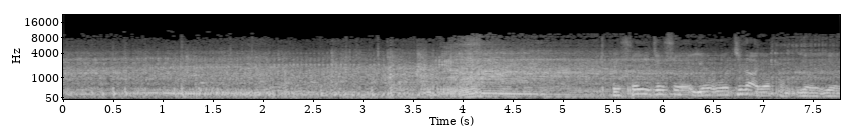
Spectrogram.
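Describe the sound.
A motorcycle engine runs loud throughout in the motorcycle scene of the film Plaisir d'inconnu, its pitch sweeping up and down as it revs several times, with voices faintly audible underneath.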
